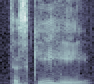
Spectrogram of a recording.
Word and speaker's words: Tuskegee: According to Tuskegee, excuse me, I'm not used to that word, airmen, Tuskegee, I said it right?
